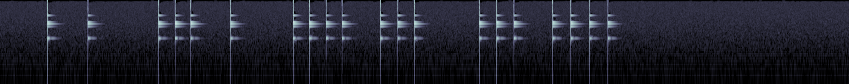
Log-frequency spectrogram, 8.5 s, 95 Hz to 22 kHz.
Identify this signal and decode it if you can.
Tap code, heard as taps on glass, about 6 knocks a second. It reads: ALSO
